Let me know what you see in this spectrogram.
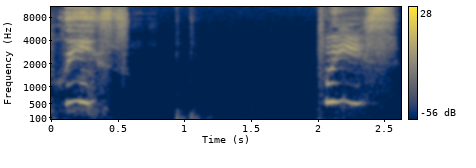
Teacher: It breaks from your normal speaking tone. And that is gorgeous because it sounds like you're trying to hold in tears.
